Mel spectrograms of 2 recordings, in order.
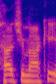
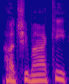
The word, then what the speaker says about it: hachimaki: that's kind of a thing that uh uh hachimaki am I pronouncing that correctly Jim yeah pretty close hachimaki yeah hachimaki anyway and uh you know of course uh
